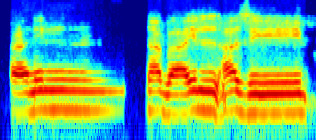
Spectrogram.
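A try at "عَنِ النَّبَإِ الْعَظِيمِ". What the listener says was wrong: ఇక్కడ నూన్ మీద ఏం చేశారు మీరు? గున్నా చేశారు, అవునా? ఇక్కడ షంసియా పదం కాబట్టి నూన్ కసరా తీసుకుని వెళ్ళి నూన్తో కలిపారు, లామ్ సైలెంట్ చేశారు. ఇక్కడ ఆ, కమరియా పదం కాబట్టి హంజా కింద కసరా తీసుకుని వెళ్ళి లామ్ సుకున్తో కలిపారు. ఇక్కడ లామ్ చదివారు మీరు, ఇంకోసారి చదవండి.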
